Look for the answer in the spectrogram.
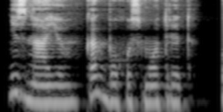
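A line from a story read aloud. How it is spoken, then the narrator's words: Calm answer. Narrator (Russian): спокойно ответила Ева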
